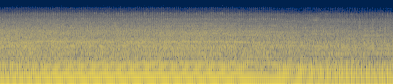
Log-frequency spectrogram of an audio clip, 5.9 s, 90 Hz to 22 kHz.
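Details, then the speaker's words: Honda EU2000i inverter generator fitted with a cheap new carburetor, its original throttle servo transferred, holds an even hum and then drops smoothly to a lower idle without hunting: normal idle. "Idle down just nicely when you need to, and idle up. Just like that."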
